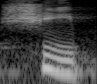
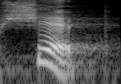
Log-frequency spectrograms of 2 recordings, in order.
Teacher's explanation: The result, different vowel sounds sound the same. So, like, we have the tense E and the relaxed I in American English, sheep, ship.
